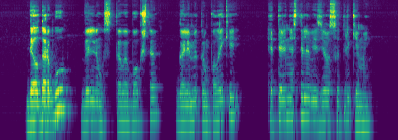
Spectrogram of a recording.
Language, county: Lithuanian, Kaunas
